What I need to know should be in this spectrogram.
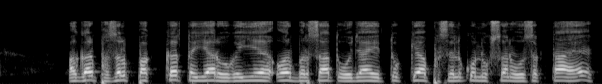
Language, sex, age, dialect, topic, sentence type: Hindi, male, 25-30, Kanauji Braj Bhasha, agriculture, question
